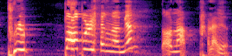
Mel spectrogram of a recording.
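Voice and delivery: slow, loud, high commanding voice of judgment; stern divine rebuke. Acted. Preacher voicing God, slow loud rebuke. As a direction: boom it out as God's own verdict.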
